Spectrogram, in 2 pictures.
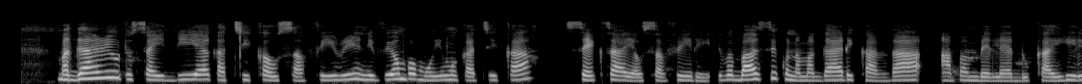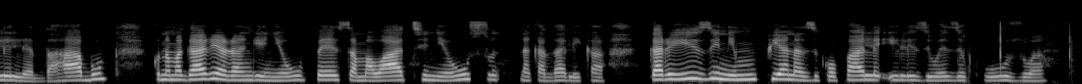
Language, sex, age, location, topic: Swahili, female, 18-24, Kisumu, finance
